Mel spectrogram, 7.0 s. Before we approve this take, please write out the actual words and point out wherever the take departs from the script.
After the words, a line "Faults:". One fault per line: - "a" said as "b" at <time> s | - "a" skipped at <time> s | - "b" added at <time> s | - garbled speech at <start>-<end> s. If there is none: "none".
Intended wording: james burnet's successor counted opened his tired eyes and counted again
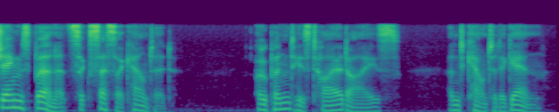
james burnet's successor counted opened his tired eyes and counted again
Faults:
none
